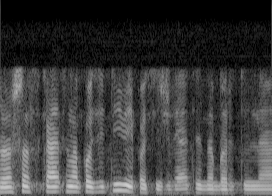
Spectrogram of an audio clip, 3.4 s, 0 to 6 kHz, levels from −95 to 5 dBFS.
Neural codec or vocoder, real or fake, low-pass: none; real; 5.4 kHz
